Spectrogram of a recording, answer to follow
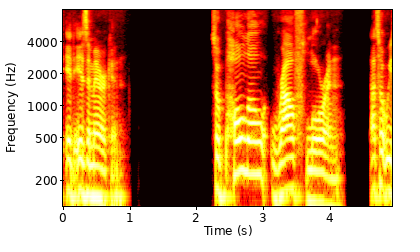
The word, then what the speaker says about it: Ralph Lauren: and a little bit French and they'll say Ralph Lon Ralph luren Ralph luren this is getting a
